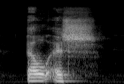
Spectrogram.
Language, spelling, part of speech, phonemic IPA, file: Dutch, L.S., phrase, /ˈɛlˌɛs/, Nl-L.S..ogg
- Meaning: greetings to the reader, lectori salutem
